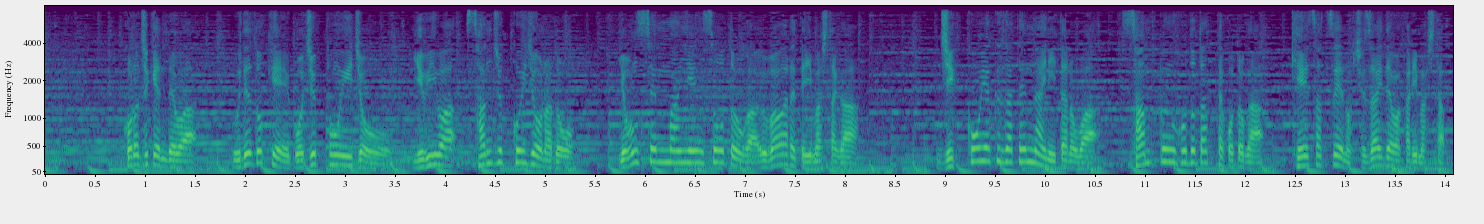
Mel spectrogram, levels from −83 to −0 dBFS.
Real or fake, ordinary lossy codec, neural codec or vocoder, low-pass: real; none; none; 7.2 kHz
